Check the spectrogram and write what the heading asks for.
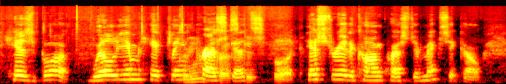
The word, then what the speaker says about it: Prescott: But it is pronounced by the family who decided to go with the colonists and against England, Prescott. So it's patriotic to call our town Prescott.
